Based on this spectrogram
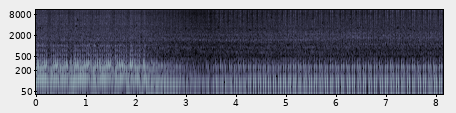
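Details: John Deere XUV 625i Gator with rough running and misfires, no flash code set. Engine lopes with an uneven, stumbling beat that stutters and breaks up at idle; faulty throttle body stepper motor.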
